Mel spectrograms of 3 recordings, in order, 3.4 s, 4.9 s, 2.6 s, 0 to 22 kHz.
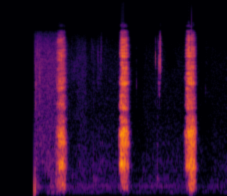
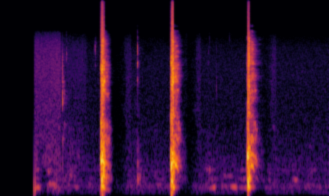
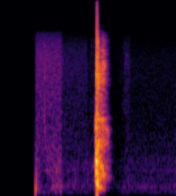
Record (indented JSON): {
  "exhalation_length": "3.4 s",
  "exhalation_amplitude": 32364,
  "exhalation_signal_mean_std_ratio": 0.28,
  "three_cough_length": "4.9 s",
  "three_cough_amplitude": 32768,
  "three_cough_signal_mean_std_ratio": 0.21,
  "cough_length": "2.6 s",
  "cough_amplitude": 32768,
  "cough_signal_mean_std_ratio": 0.19,
  "survey_phase": "beta (2021-08-13 to 2022-03-07)",
  "age": "18-44",
  "gender": "Female",
  "wearing_mask": "No",
  "symptom_none": true,
  "smoker_status": "Never smoked",
  "respiratory_condition_asthma": false,
  "respiratory_condition_other": false,
  "recruitment_source": "REACT",
  "submission_delay": "2 days",
  "covid_test_result": "Negative",
  "covid_test_method": "RT-qPCR"
}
